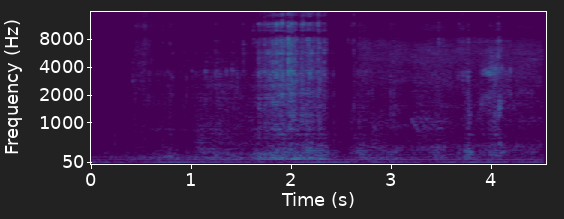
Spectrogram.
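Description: Hot Wheels die-cast Ford Mustang pushed by hand across a wooden tabletop, its small wheels making a light whirring rattle that is loudest about two seconds in.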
